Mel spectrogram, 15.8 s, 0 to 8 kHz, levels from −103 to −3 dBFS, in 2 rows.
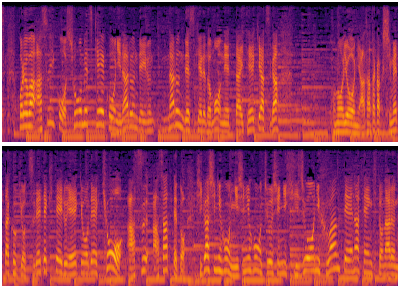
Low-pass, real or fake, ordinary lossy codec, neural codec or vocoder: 7.2 kHz; real; none; none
